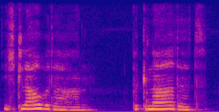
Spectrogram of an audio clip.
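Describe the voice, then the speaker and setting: A woman's voice: a little high, a little slow. An actress playing an adoring, despairing woman in a secret love affair, in an intimate, emotional radio drama. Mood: fervent, hopeful.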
